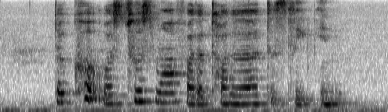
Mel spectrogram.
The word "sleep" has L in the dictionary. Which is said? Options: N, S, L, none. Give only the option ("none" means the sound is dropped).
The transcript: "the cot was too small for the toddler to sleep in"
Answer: L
